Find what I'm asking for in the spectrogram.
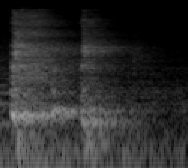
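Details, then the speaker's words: Simulated choking demonstration, adult with partial (incomplete) airway obstruction from food being encouraged to cough: two forceful acted coughs, the effective cough of partial airway obstruction. "Una vez que le intentamos quitar la mascarilla, sobre todo, no dar agua. Lo que tenemos que hacer es animarla que tosa"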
